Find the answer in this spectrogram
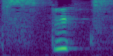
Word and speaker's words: sticks: 5, 6, pick up sticks 했는데요. sticks라는 게 잘못 발음하면 우리는 sticks가 되기 쉽습니다. sticks. 그러나 이거는 sticks하는 이름절이에요. 모음이 하나밖에 없는.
